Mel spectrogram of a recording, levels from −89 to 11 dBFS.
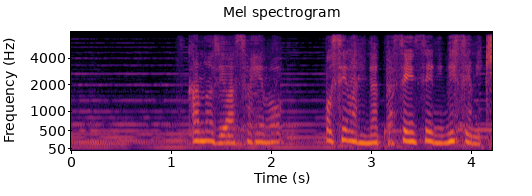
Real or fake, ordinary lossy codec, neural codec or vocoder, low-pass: fake; none; codec, 24 kHz, 0.9 kbps, WavTokenizer, medium music audio release; 7.2 kHz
